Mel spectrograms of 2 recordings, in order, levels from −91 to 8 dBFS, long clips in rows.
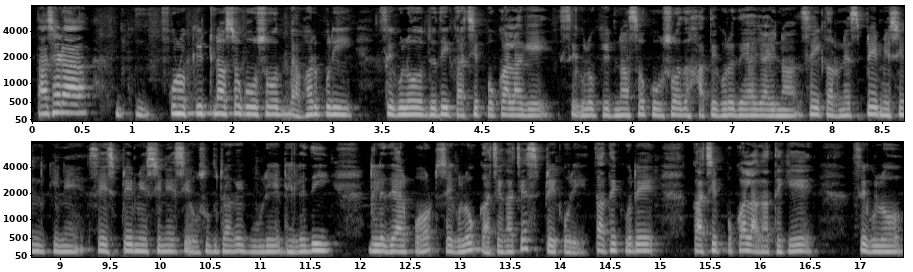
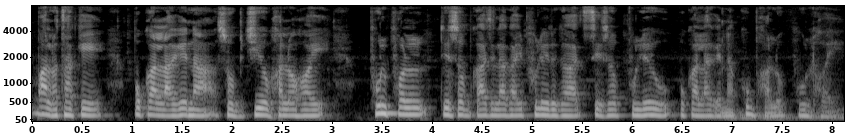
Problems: none marked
